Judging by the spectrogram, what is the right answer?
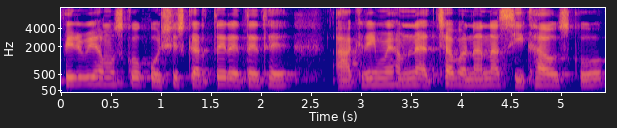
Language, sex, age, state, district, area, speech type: Hindi, female, 60+, Madhya Pradesh, Ujjain, urban, spontaneous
